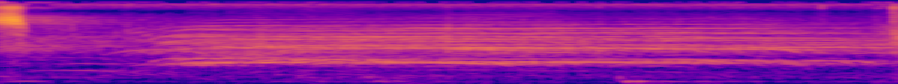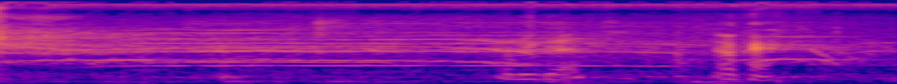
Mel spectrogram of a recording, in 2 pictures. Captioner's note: audience cheering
